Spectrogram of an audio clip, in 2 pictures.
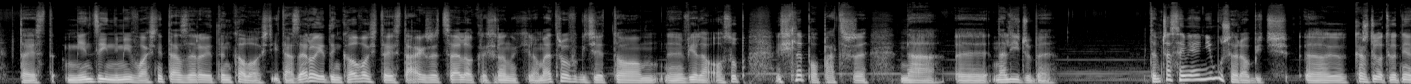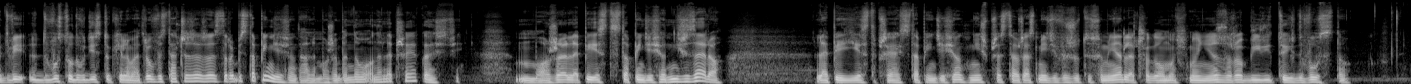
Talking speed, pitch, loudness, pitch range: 155 wpm, 100 Hz, -17 LUFS, 95-115 Hz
